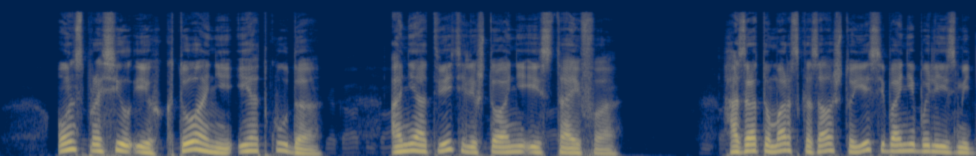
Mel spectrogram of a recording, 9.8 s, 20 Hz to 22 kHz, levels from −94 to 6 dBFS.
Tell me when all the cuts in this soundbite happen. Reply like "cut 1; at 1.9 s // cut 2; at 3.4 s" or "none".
none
